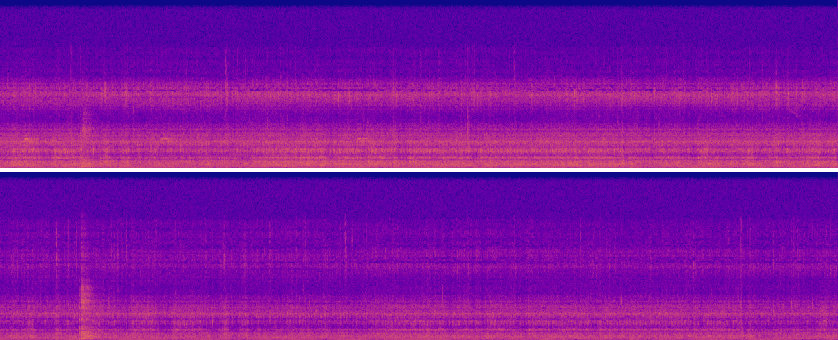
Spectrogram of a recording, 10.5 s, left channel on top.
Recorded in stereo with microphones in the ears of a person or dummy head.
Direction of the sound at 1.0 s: 60° right (ahead or behind).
